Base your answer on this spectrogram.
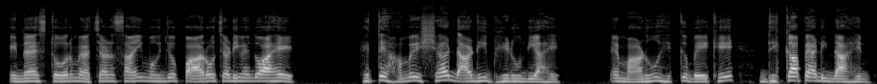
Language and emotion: Sindhi, angry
